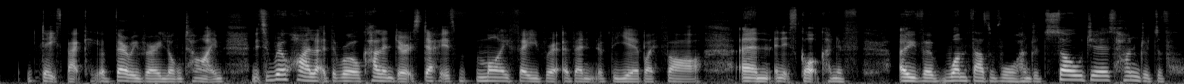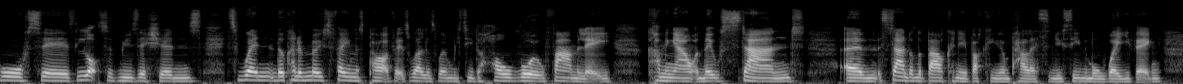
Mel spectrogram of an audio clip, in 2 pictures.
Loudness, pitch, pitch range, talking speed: -22 LUFS, 150 Hz, 140-170 Hz, 215 wpm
